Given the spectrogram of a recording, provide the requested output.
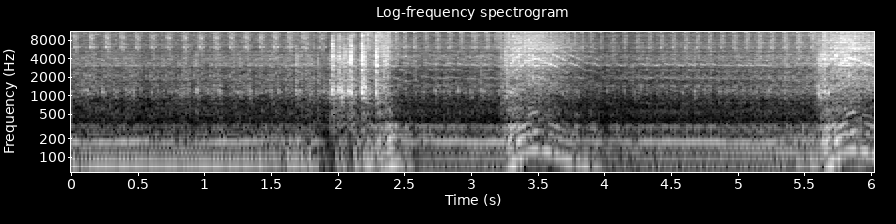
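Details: Kawasaki GPz750 Turbo blipped and settling to idle with a light metallic clatter on the idle; abnormal cam chain noise from the top end.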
